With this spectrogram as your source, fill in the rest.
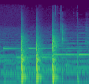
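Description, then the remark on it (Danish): Three firm knocks on a wooden table, evenly spaced, followed by a couple of softer taps, with a faint steady hum in the background. “bank i, i bordet så har jeg heldigvis ikke, øh, heldigvis ikke haft noget.”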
